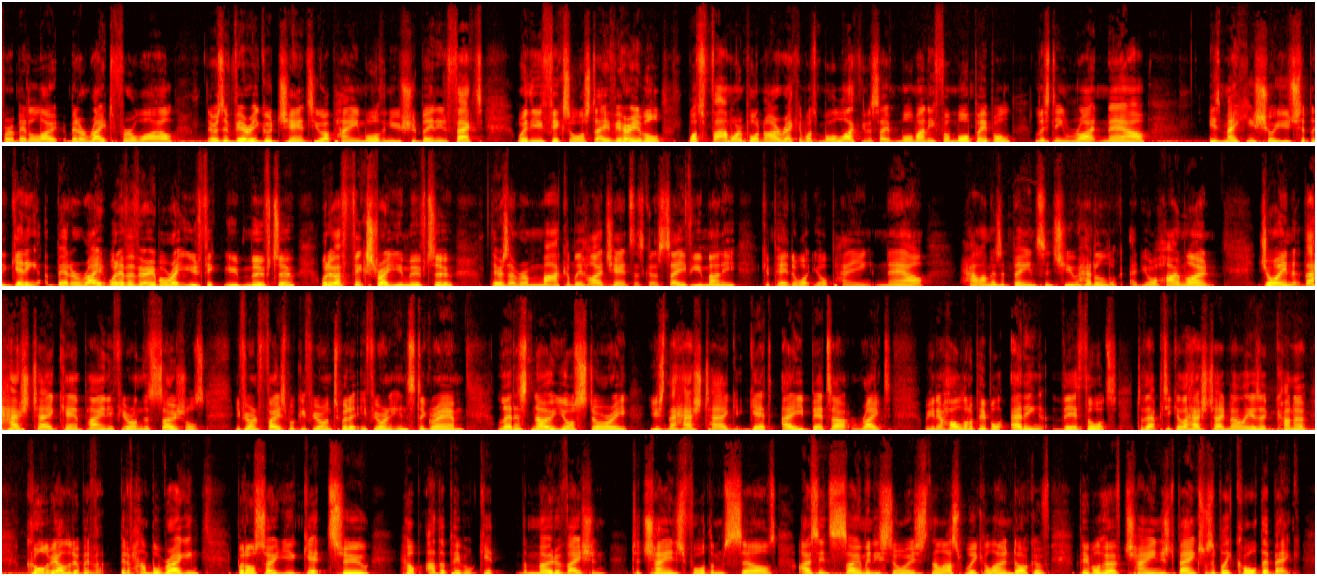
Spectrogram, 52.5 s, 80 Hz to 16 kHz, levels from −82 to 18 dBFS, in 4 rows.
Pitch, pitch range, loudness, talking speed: 140 Hz, 115-165 Hz, -17 LUFS, 240 wpm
